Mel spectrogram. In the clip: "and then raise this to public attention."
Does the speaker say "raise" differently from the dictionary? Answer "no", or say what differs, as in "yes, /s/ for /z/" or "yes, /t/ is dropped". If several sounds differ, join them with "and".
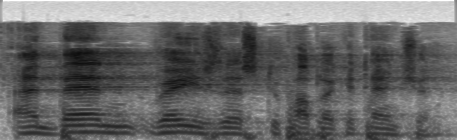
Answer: no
